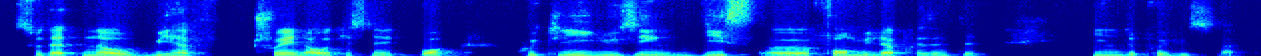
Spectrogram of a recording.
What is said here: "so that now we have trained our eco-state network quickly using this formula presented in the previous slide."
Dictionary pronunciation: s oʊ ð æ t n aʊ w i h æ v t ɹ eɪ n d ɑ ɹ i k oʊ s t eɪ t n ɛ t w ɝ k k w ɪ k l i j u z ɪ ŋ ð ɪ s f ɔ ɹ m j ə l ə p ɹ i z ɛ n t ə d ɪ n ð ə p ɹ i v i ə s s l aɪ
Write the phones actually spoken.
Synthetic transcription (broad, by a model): s oʊ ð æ t n aʊ w i h æ v t ɹ eɪ n d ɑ w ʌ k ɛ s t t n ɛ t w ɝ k k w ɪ k l i j u z ɪ ŋ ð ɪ s f ɔ ɹ m j ə l ə p ɹ i z ɛ n t ə d ɪ n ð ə p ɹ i v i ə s s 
